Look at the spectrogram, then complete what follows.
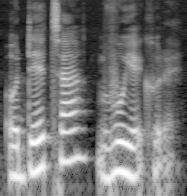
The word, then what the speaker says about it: Odeta: like it thank you if you want to say my name the proper way it's odetta yeah how did you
